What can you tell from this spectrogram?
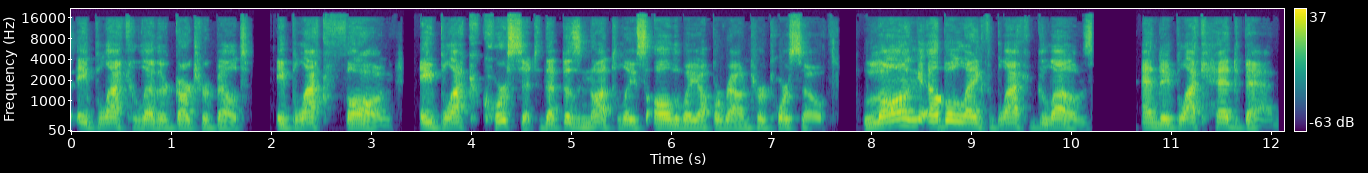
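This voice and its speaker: A man with a slightly high voice plays a tabletop game. He describes his character theatrically, with big flourishes. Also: slow. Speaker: player. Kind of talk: casual tabletop role-play.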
